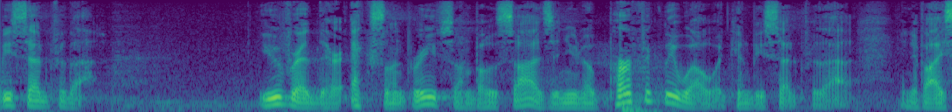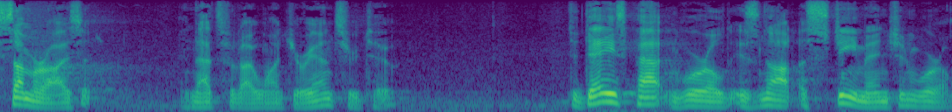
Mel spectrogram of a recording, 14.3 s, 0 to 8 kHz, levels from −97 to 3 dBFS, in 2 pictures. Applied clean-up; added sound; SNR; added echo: none; none; none; none.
